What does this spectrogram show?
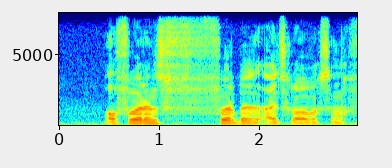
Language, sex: Afrikaans, male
